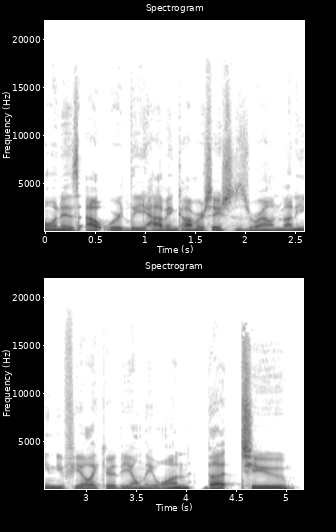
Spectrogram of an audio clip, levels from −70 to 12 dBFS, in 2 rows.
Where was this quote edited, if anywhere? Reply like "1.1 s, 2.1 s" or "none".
4.1 s

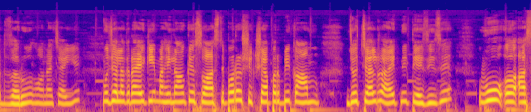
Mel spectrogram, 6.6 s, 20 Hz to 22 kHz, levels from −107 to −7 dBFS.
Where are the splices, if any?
1.3 s

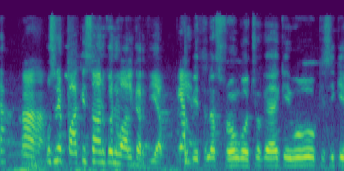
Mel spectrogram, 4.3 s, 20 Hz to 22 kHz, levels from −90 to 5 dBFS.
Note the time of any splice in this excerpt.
2.3 s

